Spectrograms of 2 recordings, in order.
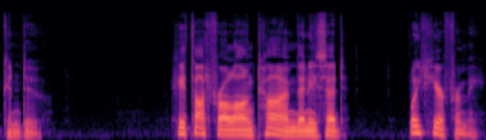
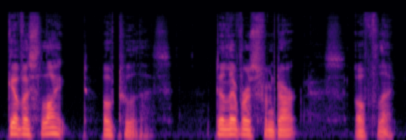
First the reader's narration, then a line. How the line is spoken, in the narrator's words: she murmured in a faint voice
